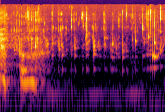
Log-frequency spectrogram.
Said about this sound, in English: No, go for it. Pour the wine.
